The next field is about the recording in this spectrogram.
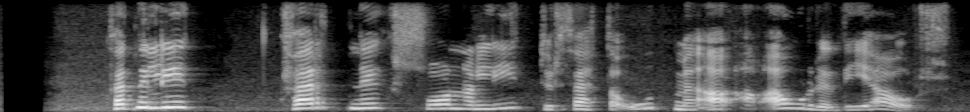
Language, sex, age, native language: Icelandic, female, 40-49, Icelandic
